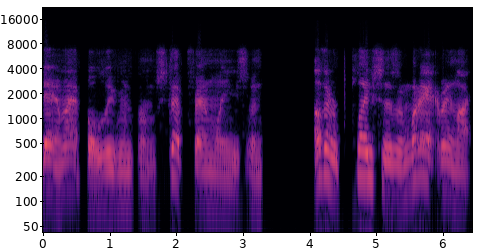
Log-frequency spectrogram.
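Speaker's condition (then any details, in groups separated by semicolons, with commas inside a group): Facial paralysis after surgery; tongue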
